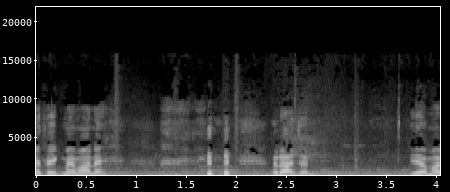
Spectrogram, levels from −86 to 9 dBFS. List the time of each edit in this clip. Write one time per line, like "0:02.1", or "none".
none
